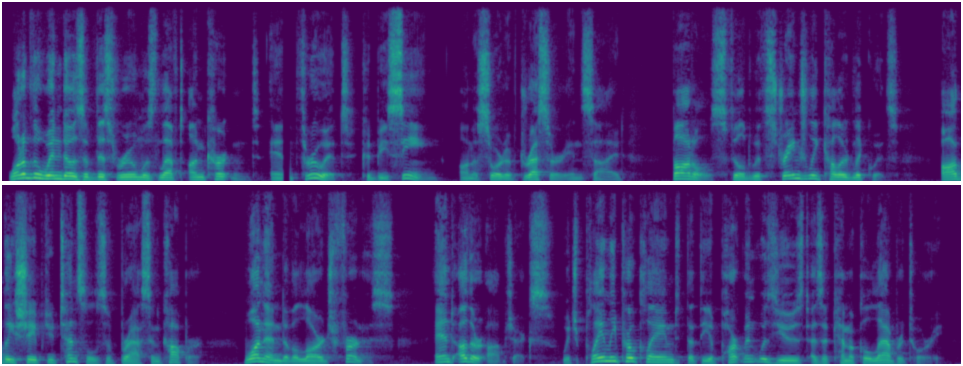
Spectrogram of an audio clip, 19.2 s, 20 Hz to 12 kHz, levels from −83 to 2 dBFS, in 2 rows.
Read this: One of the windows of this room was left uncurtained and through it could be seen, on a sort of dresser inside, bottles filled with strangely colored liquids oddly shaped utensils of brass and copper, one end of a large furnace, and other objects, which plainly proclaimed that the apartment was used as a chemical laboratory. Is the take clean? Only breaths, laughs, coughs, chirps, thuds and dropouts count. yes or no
no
